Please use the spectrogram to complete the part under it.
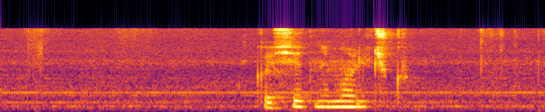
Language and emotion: Russian, sad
